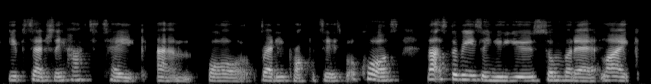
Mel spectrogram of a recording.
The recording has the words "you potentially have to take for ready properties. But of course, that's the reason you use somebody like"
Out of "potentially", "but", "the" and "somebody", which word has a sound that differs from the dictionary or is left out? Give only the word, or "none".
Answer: potentially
